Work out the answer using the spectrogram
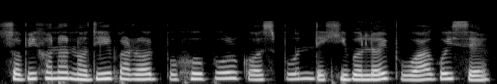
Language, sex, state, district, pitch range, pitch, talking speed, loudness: Assamese, female, Assam, Kamrup Metropolitan, 225-260 Hz, 240 Hz, 110 wpm, -14 LUFS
